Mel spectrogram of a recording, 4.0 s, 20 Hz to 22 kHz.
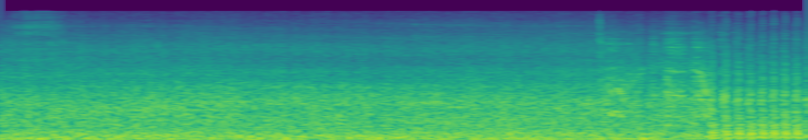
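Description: Single-cylinder 652 cc engine of a 2008 BMW G650 Xchallenge dual-sport motorcycle running as the bike rides along, a steady rumble. About three and a half seconds in, the engine's even firing beat comes up louder and more distinct.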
